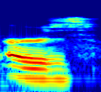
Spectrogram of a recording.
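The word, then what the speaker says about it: Ers: Just call him Urz, okay? E-R-S. Pronounce it like E-R-Z.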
